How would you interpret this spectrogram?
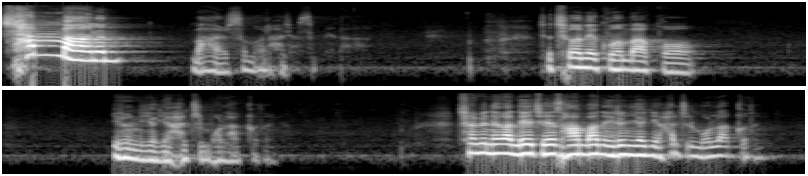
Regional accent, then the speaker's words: Seonsan, North Gyeongsang, South Korea; 대구 시내에 있는 학생들이 거의 대부분 나는 이제 선산촌에서 왔는데 우리 학교를 찾아온 분은 우리 아버지뿐이었어요.

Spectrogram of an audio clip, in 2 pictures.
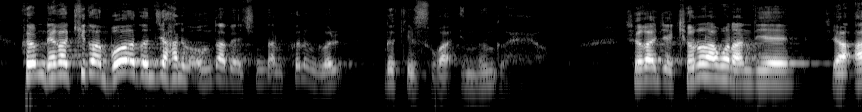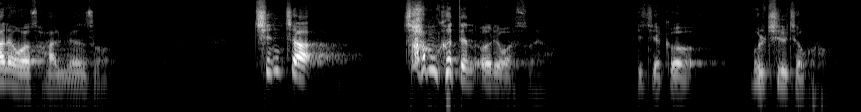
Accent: Seonsan, North Gyeongsang, South Korea; 저는 대한예수교 장로에서 그 선산, 제 고향 경북 선산인 선산교회를 다녔어요.

